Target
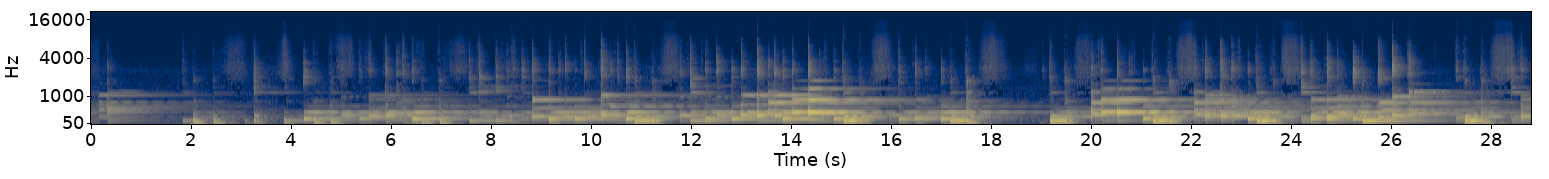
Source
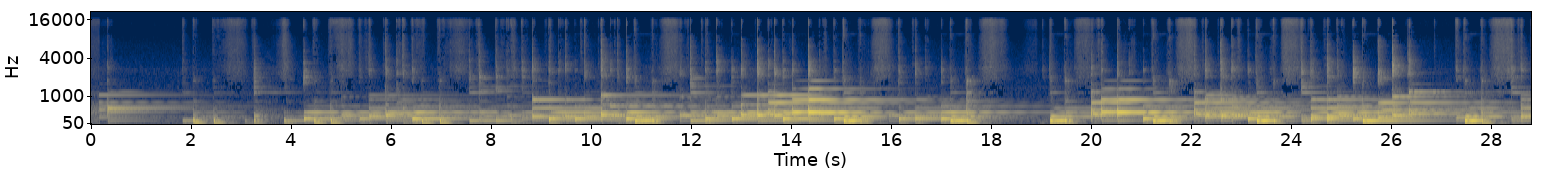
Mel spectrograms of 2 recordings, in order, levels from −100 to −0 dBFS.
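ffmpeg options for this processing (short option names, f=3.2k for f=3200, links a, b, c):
-af "lowpass=5.5k,bandreject=f=580:w=12,volume=-6.5dB"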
